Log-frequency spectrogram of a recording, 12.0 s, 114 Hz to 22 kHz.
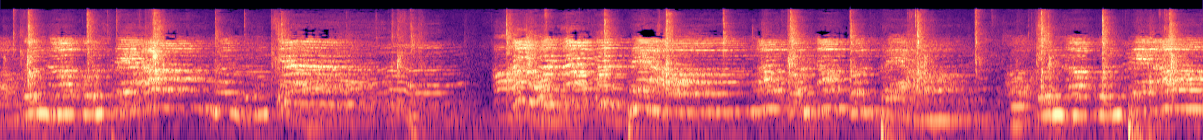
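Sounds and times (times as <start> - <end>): children singing in unison: 0.0 - 12.0
hand claps: 0.1 - 3.0, 6.0 - 12.0.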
